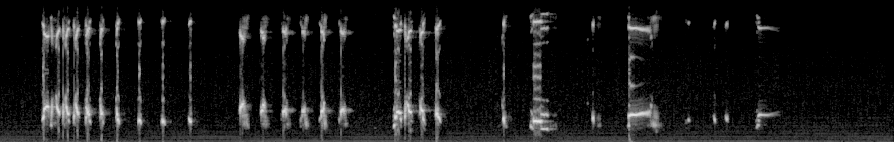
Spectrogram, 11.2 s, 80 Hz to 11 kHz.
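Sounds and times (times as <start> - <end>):
eagle calling: 0.5 - 5.6, 6.3 - 9.8.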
